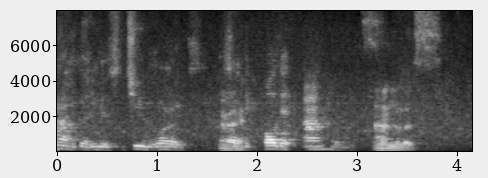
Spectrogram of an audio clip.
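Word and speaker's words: Angeles City: pronounced say you know what I used to pronounce it Angele City Angele City then people said no you're pronouncing it wrong it's angly City look you're from here how do you say it I know this Angeles so there it is somewhere that lives here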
